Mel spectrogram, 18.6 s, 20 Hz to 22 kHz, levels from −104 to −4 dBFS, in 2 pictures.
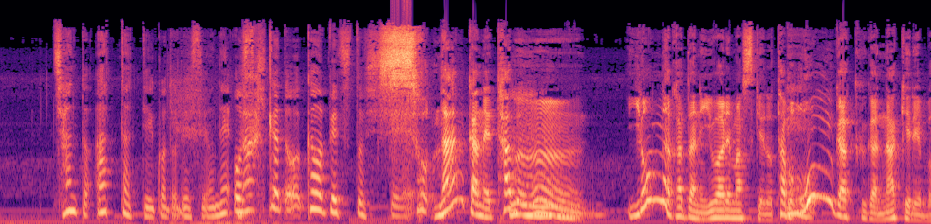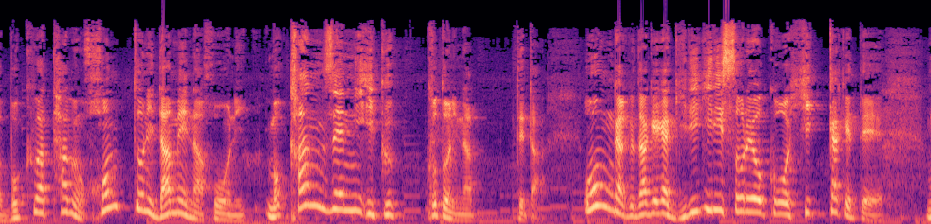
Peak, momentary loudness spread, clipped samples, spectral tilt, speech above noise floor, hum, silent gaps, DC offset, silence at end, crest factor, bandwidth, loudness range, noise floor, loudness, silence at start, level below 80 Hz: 0 dBFS; 13 LU; under 0.1%; -2.5 dB/octave; 27 dB; none; none; under 0.1%; 0 s; 18 dB; 15.5 kHz; 6 LU; -44 dBFS; -16 LUFS; 0.55 s; -48 dBFS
